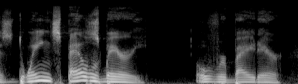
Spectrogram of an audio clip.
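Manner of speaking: put-on Chicago accent. Radio host trying out a name's pronunciation, in a Chicago accent. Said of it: "If I use my Chicago accent".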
